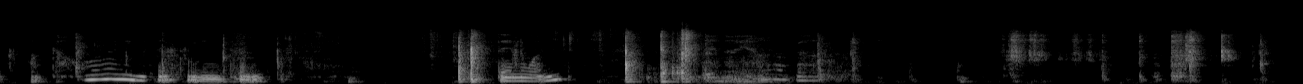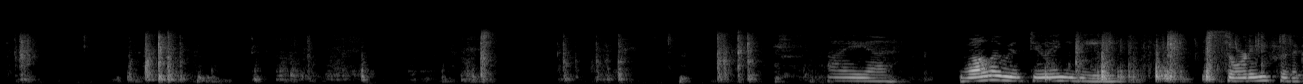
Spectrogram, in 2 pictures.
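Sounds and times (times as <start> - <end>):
plastic containers clicking and rattling: 10.0 - 13.5, 14.3 - 16.7, 18.6 - 20.8, 23.8 - 26.0.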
